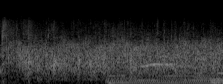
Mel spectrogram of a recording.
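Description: Dense audience applause welcoming a veteran show-business star, a steady wash of many hands clapping, joined after a moment by a low sustained musical tone underneath; no one speaks.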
